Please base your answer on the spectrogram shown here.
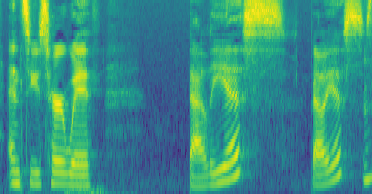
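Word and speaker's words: Bellius: into Em's store and sees her with bellus bellus is how you say it which is um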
